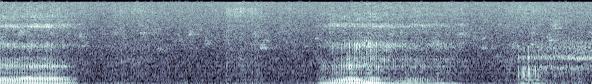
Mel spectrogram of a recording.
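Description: Deep, rumbling snores on two breaths from a sleeping animal, with a softer snort between.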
